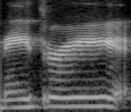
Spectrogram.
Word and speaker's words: Natri: I'm Natri. It's name and three like the number for the folks wondering about pronunciation.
